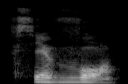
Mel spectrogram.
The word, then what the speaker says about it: всего: The letter G, it turns out, is often changed to more of a V sound when it's in between two vowels. So because we have Y, then G, and then O, that becomes V. Всего.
